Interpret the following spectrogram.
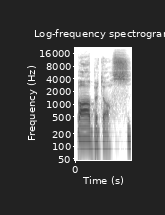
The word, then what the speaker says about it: Barbados: It's Barbados. Barbados green. Yeah, individual, German pronunciation.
